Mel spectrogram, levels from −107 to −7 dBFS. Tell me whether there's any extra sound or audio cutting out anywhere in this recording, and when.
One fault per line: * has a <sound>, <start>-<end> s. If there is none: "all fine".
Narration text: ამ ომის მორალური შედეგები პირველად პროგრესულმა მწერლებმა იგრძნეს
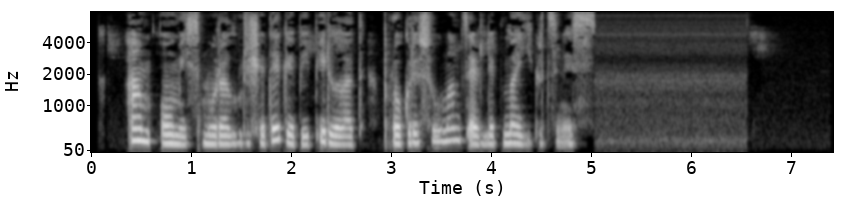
all fine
